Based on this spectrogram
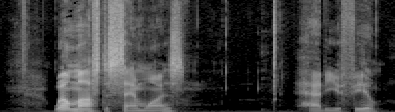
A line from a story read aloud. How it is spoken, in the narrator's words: said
